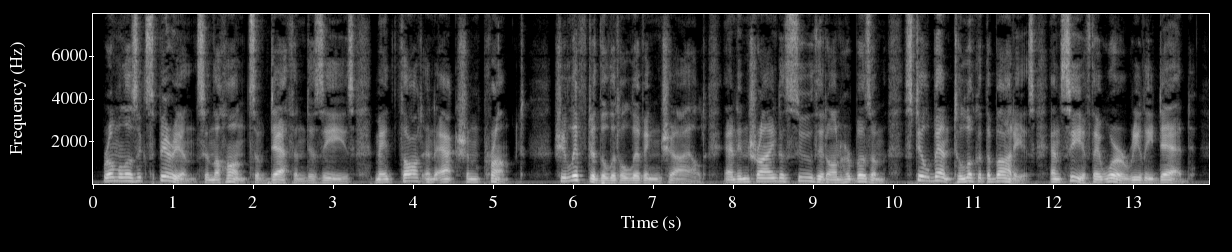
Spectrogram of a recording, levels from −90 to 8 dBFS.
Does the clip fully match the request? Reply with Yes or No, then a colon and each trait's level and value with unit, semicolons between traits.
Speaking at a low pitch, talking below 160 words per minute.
No: low, 125 Hz; average, 185 wpm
